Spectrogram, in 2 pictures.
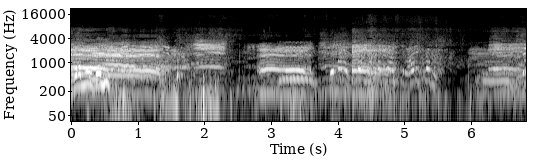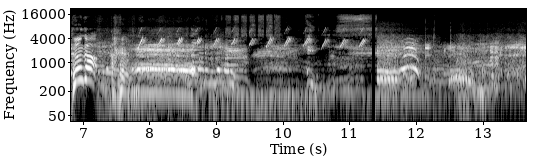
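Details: Flock of domestic sheep that farmers struggle to drive across a river, the animals swimming; loud overlapping wavering bleats, some low and some high and thin, call over one another throughout with little pause.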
